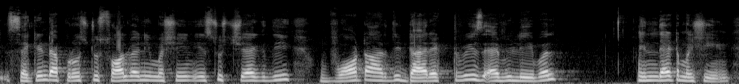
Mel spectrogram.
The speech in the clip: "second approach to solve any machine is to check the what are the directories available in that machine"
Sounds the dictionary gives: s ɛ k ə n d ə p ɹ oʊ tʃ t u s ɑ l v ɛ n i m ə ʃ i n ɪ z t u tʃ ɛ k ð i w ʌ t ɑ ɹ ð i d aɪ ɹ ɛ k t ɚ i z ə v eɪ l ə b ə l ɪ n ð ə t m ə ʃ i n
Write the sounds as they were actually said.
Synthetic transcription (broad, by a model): s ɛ k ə n d ə p ɹ oʊ tʃ t u s ɑ l v ɛ n i m ə ʃ i n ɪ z t u tʃ ɛ k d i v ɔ t ɑ ɹ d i d aɪ ɹ ɛ k t ɚ i z ə v eɪ l ə b ə l ɪ n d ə t m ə ʃ i n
